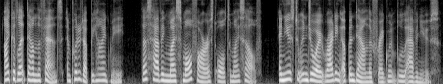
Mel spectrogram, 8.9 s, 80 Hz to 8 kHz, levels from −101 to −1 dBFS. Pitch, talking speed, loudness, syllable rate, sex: 195 Hz, 215 wpm, -18 LUFS, 5.3 syllables/s, female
